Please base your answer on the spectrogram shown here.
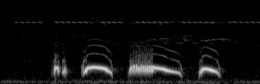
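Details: Spotted dove of a local strain, played to make silent doves start calling: a doubled short note followed by three rounded, mellow coos, the middle one longest and falling at its end, over a faint continuous high-pitched hum.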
